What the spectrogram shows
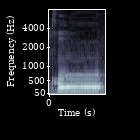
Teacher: تو اس واو کو ایک الف کے برابر کھینچ کر پڑھیں گے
